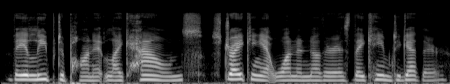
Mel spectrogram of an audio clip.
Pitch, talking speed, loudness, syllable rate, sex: 195 Hz, 185 wpm, -19 LUFS, 5.1 syllables/s, female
